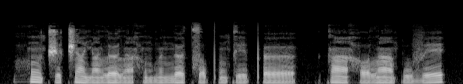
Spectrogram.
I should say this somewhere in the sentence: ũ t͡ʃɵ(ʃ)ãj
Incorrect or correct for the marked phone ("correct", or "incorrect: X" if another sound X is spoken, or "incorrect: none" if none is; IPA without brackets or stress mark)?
incorrect: t͡ʃ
